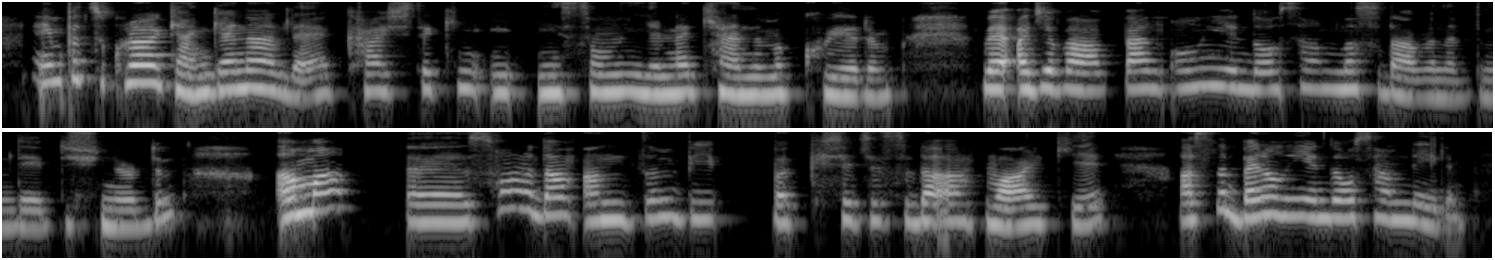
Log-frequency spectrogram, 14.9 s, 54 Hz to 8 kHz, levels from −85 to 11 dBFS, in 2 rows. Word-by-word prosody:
Empati 340 +1 -1
kurarken 320 -10 +6
genelde 240 -6 +1
karşıdaki 240 +3 -7
i 225 -3 -7
insanın 220 +1 0
yerine 215 +1 +2
kendimi 210 -2 0
koyarım 195 -4 -4 0.4
ve 250 -1 +8
acaba, 250 -1 +4
"Ben 255 0 +1
onun 265 +3 -6
yerinde 270 -3 -3
olsam 250 +1 -7
nasıl 255 -3 -4
davranırdım?" 185 -1 -7
diye 180 0 -8
düşünürdüm 200 +4 -6 0.5
ama, 350 +6 +7 0.3
eee, 225 0 +1
sonradan 305 +2 0
anladığım 245 +3 -2
bir 250 0 -8 0.2
bakış 220 +3 -6
açısı 235 -1 -8
daha 235 0 +2
var 200 +1 +3
ki 210 0 -11 0.3
aslında 240 +6 0
ben 265 +3 +5
onun 305 -1 +2
yerinde 270 -1 -1
olsam 260 -2 -3
değilim. 225 +3 -9
235 Hz, 140 wpm, -25 LUFS, 215-260 Hz, 0.5 s, ve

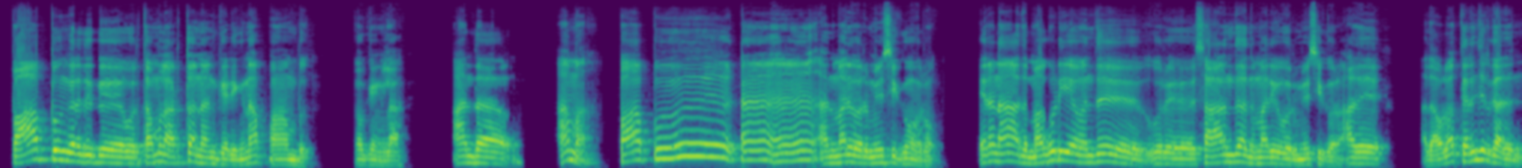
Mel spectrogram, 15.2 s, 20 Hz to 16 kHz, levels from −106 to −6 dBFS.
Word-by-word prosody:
பாப்புங்கிறதுக்கு 180 -5 +2 0.2
ஒரு 125 0 -1
தமிழ் 160 +4 +1
அர்த்தம் 135 +6 0
என்னன்னு 130 -4 -1
கேட்டீங்கன்னா, 110 +6 0 0.2
பாம்பு. 110 -1 0 0.6
ஒகேங்களா. 95 -3 -3 0.6
அந்த 140 0 +1 0.9
ஆமா. - - 0 0.4
பாப்பு 205 +5 0 0.8
ட - - +5
அ 205 0 -1 0.2
ஆஹ். 195 +3 -1
அந்த 135 +1 -1
மாரி 155 +1 +1
ஒரு 135 - +1
மியூசிக்கும் 120 -5 0
வரும். 95 0 -6 0.4
என்னன்னா 170 +1 +1
அது 140 - +1
மகுடிய 190 +6 +3
வந்து 155 +3 0 0.5
ஒரு 125 -1 0 0.3
சார்ந்து 150 +3 0
அந்த 130 -3 -1
மாரி 130 0 +1
ஒரு 105 - 0
மியூசிக் 110 -5 -1
வரும். 90 - -5
அது 125 0 +1 0.6
அது - - -3
அவ்வளவா - - +1
தெரிந்சிருக்காது. 185 - +3
145 Hz, 135 wpm, -22 LUFS, 125-175 Hz, 0.9 s, ட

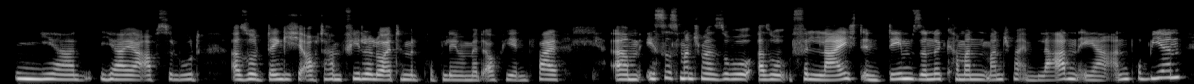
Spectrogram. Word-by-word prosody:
Hm, 255 -2 +7
ja, 235 -2 +1 0.2
ja, 230 -1 +1
ja, 215 -2 +1
absolut. 220 +1 -6 0.3
Also 225 +2 +1
denke 230 +2 +1
ich 225 - -1
auch, 210 +1 -2
da 235 +4 -7
haben 225 -2 -2
viele 250 0 +1
Leute 220 0 +1
mit 215 -2 -4
Probleme 210 0 -7
mit, 200 0 -6
auf 210 +2 -6
jeden 200 -2 -5
Fall. 225 +1 +1 0.5
Ähm, 225 0 +3
ist 255 +2 0
es 280 -2 -4
manchmal 260 -2 +2
so 240 +1 -1
also 220 0 0
vielleicht 225 +3 +4
in 205 -3 -2
dem 255 +2 +5
Sinne 235 +1 +1
kann 240 -3 -5
man 225 -1 -1
manchmal 235 +2 -5
im 195 -2 -10
Laden 235 +6 0
eher 200 -3 -4
anprobieren, 270 +6 0
230 Hz, 180 wpm, -23 LUFS, 215-245 Hz, 0.5 s, Hm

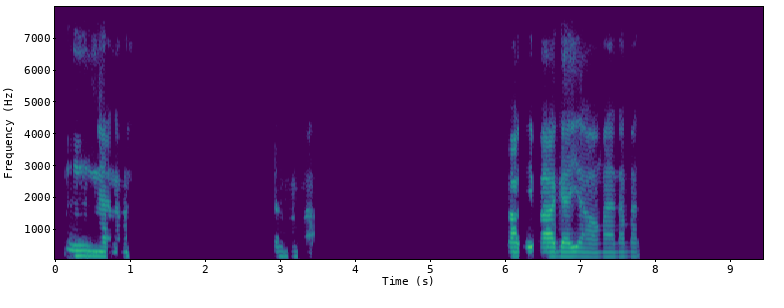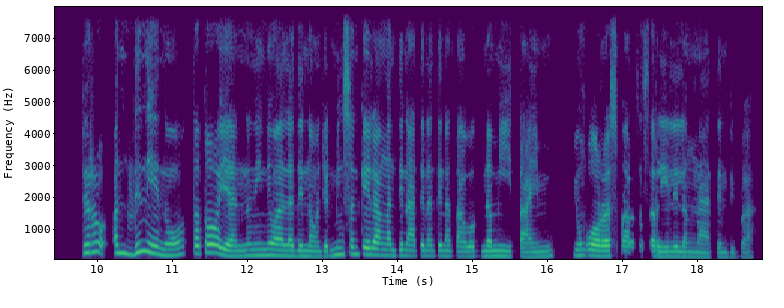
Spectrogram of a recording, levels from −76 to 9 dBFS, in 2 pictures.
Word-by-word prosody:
Mm, 165 -2 -2
nga 150 -1 0
naman. 140 0 -12 1.9
Tama 145 +1 -11 0.3
ba. - - -13 2.6
Bagay-bagay. 145 - +2
Oo, 135 -1 -7
nga 140 0 -6
naman. 145 0 -13 2.0
Pero 275 +1 +1
ano 255 -1 +1
din, 305 +4 +3
eh, 250 -5 +4
'no, 190 +3 -1
totoo 250 +1 +5
'yan 170 -4 +2
naniniwala 180 -2 +1
din 165 0 -1
ako 155 -1 -2
dyan. 155 +2 -2
Minsan 210 +3 -1
kailangan 195 -5 +3
din 175 - -1
natin 165 0 -1
ang 165 - -7
tinatawag 155 -2 -4
na 160 0 +2
me 160 -2 -2
time. 145 +3 -5 0.2
'Yong 180 0 -4
oras 165 -2 +4
para 155 -1 -2
sa - - -13
sarili 150 -1 -1
lang 145 -1 -4
natin, 135 0 -7
'di 130 - -14
ba? 130 - -12
165 Hz, 120 wpm, -22 LUFS, 150-185 Hz, 2.6 s, totoo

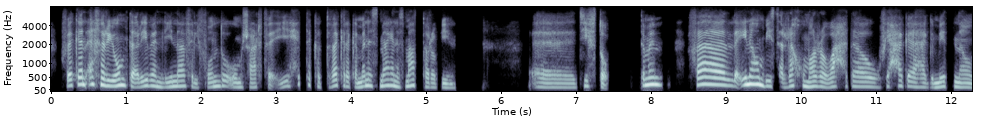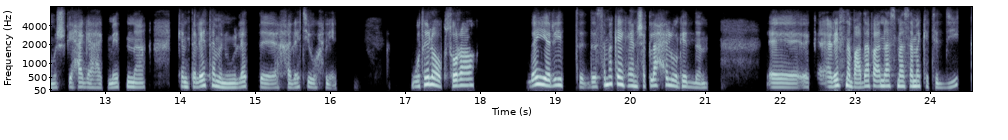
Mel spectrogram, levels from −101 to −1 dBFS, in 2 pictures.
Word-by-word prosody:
فكان 240 +5 +3
آخر 245 -3 +4
يوم 200 +3 +5
تقريبًا 195 +1 0
لينا 175 +1 0
في 185 - -10
الفندق 165 +7 -4
ومش 155 -3 -3
عارفة 150 0 -5
إيه، 165 +7 -8
حتة 225 +4 -8
كنت 165 -2 -11
فاكرة 195 -2 -1
كمان 165 +5 0
اسمها 195 +1 -1
كان 205 -2 +1
اسمها 185 +3 -1
الطرابين، 145 -8 -5 1.0
آآ 145 -2 -5
دي 190 - -1
في - - -3
طابا، - - 0 0.4
تمام؟ 240 +2 +6 0.3
فلقيناهم 240 0 +6
بيصرخوا 185 0 -2
مرّة 170 0 +1
واحدة، 170 +2 -2
وفي 155 -3 -5
حاجة 185 -3 -1
هاجمتنا 155 +1 -2
ومش 140 0 -2
في 160 - -7
حاجة 155 -2 -3
هاجمتنا، 150 +3 -4 0.4
كان 165 -2 -3
3 185 +6 +1
من 160 -5 +1
ولاد 145 +4 -2 0.4
خالاتي 145 +2 -6
وخِلاني. 140 - -9 1.0
وطلعوا 210 +5 +4
بسرعة، 215 +3 +3 0.7
ده 210 - 0
يا 245 -4 +7
ريت، 215 +1 0 0.2
ده 155 +2 -4
السمكة 250 +9 +4
كان 200 -4 -1
شكلها 195 +4 +1
حلو 210 -5 0
جدًا. 150 -6 -4 0.8
آآ 150 -2 -1
ك - - -13
عِرِفنا 195 +5 +2
بعدها 155 +2 +1
بقى 190 0 +2
إنها 190 +1 +2
اسمها 190 -1 0
سمكة 185 0 -1
الديك، 145 - -10
180 Hz, 145 wpm, -24 LUFS, 155-200 Hz, 1.0 s, يا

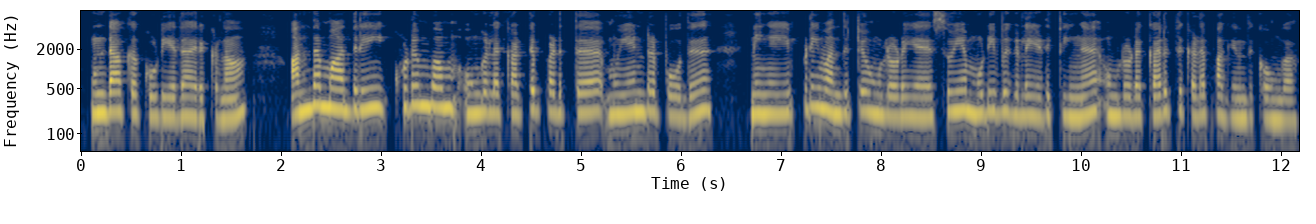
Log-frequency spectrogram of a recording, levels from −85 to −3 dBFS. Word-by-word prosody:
உண்டாக்கக்கூடியதா 195 -4 +2
இருக்கலாம். 175 +3 -2 0.5
அந்த 235 +5 +6
மாதிரி 235 -1 +4 0.3
குடும்பம் 260 -1 +4 0.2
உங்கள 210 0 +1 0.2
கட்டுப்படுத்த 210 0 -4 0.3
முயன்றபோது, 200 -2 -1 0.6
நீங்க 205 0 +3 0.2
எப்படி 260 +5 -6
வந்துட்டு 205 +1 -1
உங்களுடைய 185 -1 -2 0.3
சுய 225 +1 0 0.2
முடிவுகள 205 -2 -3 0.2
எடுத்தீங்க? 185 -1 -3 0.3
உங்களோட 190 -1 -1 0.2
கருத்துக்கள 195 -1 -4
பகிர்ந்துக்கோங்க. 175 -2 -4
205 Hz, 90 wpm, -24 LUFS, 185-220 Hz, 0.6 s, அந்த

